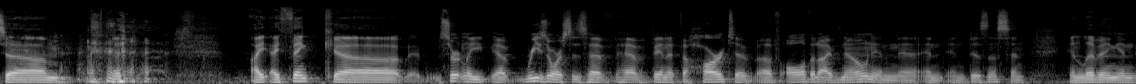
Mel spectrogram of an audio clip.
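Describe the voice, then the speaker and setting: A man giving opening remarks at a business forum, halting and repeating words. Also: on the low side, dark tone, slight background noise. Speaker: opening speaker. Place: conference hall.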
